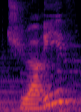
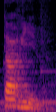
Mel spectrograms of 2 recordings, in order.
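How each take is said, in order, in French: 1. Le u de tu est prononcé. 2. Le u de tu disparaît.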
